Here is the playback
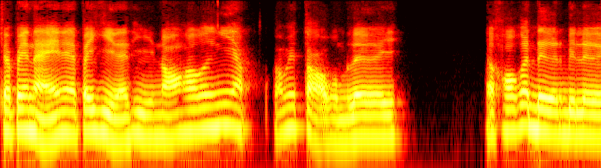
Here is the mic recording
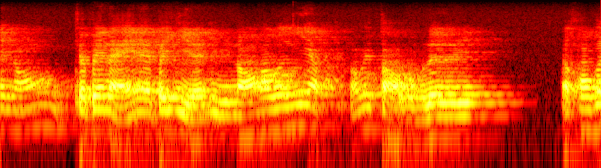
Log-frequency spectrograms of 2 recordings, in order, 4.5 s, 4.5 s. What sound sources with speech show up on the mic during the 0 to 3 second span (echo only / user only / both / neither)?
echo only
